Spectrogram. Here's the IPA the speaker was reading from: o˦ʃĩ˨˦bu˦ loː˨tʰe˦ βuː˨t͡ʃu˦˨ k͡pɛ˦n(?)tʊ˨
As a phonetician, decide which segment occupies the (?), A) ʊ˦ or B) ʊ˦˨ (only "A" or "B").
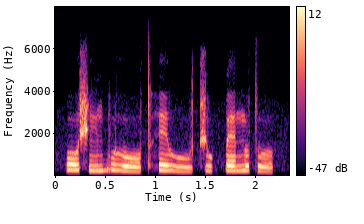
A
